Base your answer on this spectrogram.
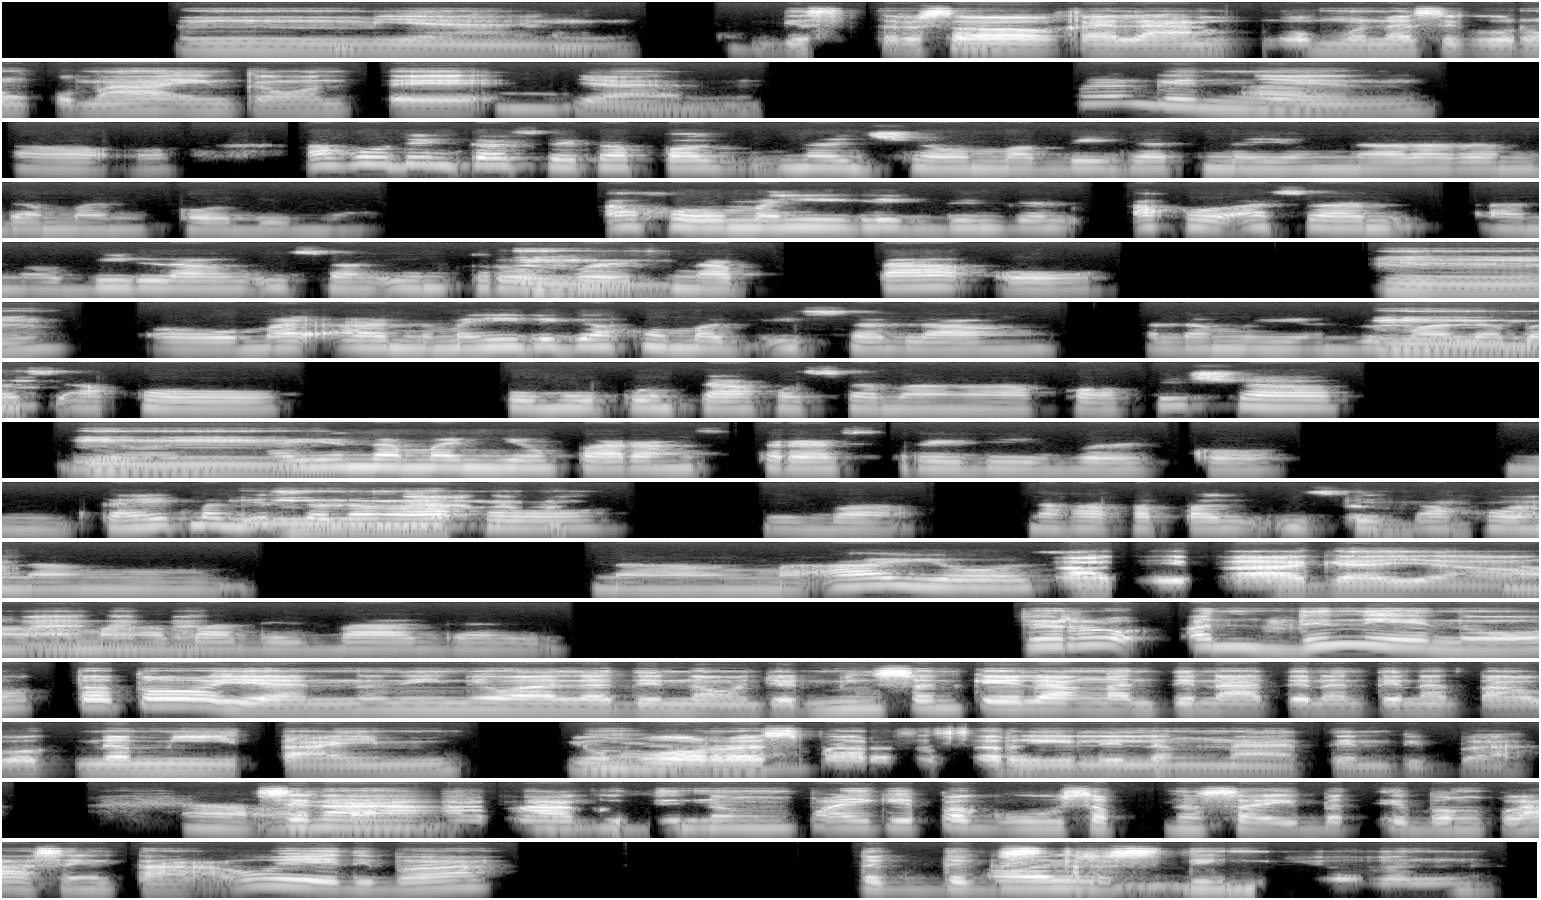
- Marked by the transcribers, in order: unintelligible speech
- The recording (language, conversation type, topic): Filipino, unstructured, Ano ang mga nakakapagpabigat ng loob sa’yo araw-araw, at paano mo ito hinaharap?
